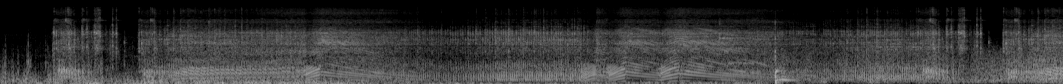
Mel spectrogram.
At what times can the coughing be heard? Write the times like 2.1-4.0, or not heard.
not heard.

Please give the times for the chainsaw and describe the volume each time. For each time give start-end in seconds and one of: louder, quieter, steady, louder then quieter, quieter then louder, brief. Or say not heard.
0.0-10.5 steady.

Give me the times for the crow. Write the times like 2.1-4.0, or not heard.
not heard.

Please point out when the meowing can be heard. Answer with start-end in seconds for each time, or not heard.
7.2-8.3.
